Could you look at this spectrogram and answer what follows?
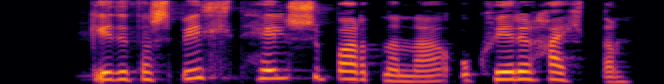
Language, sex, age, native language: Icelandic, female, 30-39, Icelandic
